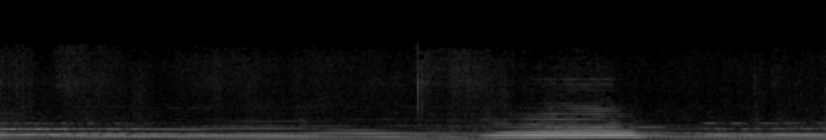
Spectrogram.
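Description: Soprano saxophone playing slow, long held notes that overlap one another over a steady low drone; one note swells louder for about a second past the middle.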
